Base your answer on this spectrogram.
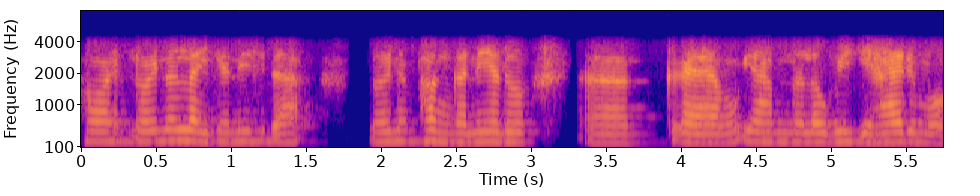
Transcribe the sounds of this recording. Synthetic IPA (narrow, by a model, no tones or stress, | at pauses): hojlojnɐlɐjɡɐnis̬idɐ | lojnɐpʰɐŋɡɐniɐdu | kajamuk̚jamnɐlɐwbiɡeɦajɾimɔ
